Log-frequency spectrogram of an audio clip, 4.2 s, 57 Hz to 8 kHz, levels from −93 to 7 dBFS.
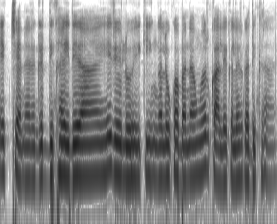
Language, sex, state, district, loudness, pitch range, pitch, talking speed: Hindi, female, Bihar, Purnia, -15 LUFS, 160-170 Hz, 165 Hz, 315 wpm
